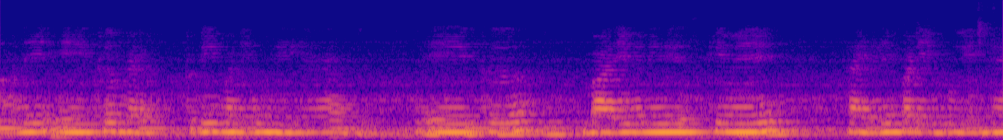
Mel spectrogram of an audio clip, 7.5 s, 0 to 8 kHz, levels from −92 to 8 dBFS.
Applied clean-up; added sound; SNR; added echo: none; none; none; reverberation time 0.9 s.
